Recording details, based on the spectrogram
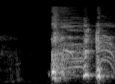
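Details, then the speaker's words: A person says their cough will not go away, then gives three harsh, wet-sounding cough bursts in quick succession after a brief silence: a persistent cough. "Oh, my cough will not go away."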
